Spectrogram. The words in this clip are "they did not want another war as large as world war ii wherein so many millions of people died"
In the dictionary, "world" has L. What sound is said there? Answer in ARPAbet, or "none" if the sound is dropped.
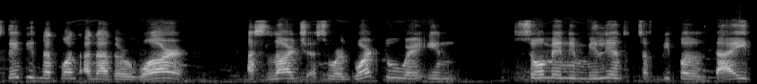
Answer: none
